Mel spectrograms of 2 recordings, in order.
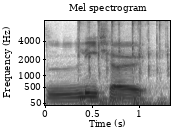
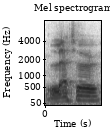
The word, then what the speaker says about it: Leto: leisure or letter so it's a Greek name and originally it was Leto in the original Greek pronunciation but American pronunciation has shifted to Leto so you technically right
